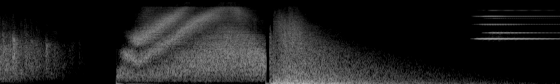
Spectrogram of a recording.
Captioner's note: soaring sound imploading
